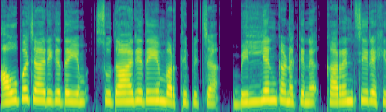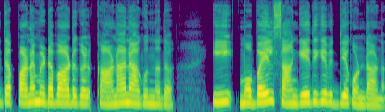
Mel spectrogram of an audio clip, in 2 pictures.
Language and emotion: Malayalam, neutral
